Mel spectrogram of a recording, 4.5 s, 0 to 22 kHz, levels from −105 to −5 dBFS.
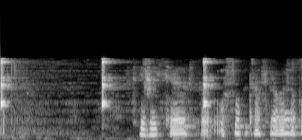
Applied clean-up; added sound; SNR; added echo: classical method WPE with log-MMSE.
